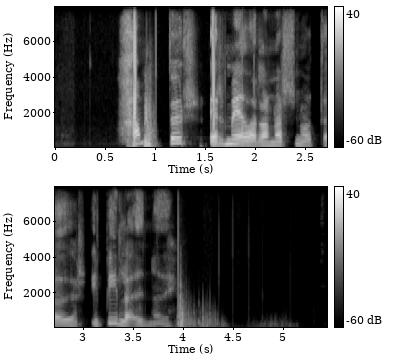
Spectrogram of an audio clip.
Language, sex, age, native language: Icelandic, female, 20-29, Icelandic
